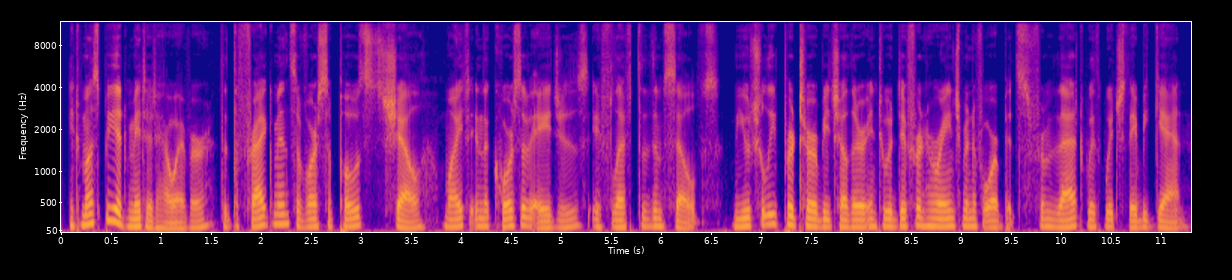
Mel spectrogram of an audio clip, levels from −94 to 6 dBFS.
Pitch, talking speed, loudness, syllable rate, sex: 120 Hz, 200 wpm, -20 LUFS, 5.6 syllables/s, male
